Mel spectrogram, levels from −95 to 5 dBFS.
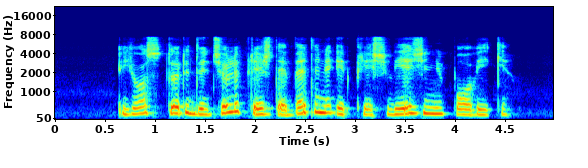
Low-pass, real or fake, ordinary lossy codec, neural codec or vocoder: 7.2 kHz; fake; AAC, 64 kbps; codec, 16 kHz, 4 kbps, FunCodec, trained on LibriTTS, 50 frames a second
